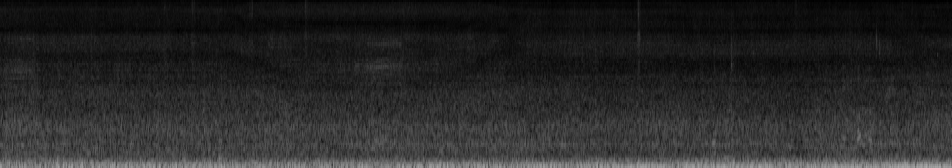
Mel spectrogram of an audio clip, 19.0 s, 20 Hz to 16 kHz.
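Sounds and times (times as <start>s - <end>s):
faint high whine: 0.0s - 19.0s.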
